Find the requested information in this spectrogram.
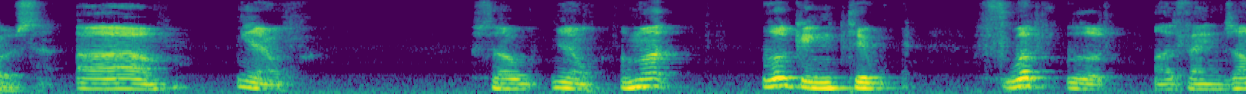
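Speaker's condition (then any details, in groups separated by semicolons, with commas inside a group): Cerebral palsy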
